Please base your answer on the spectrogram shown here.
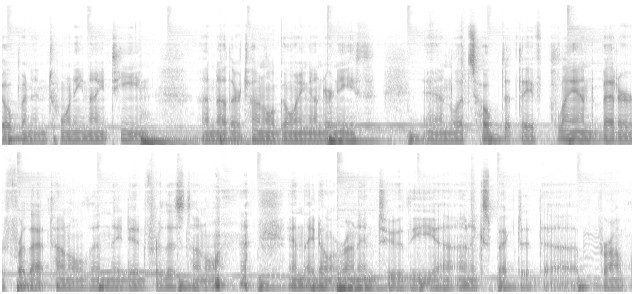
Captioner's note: chuckling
